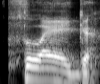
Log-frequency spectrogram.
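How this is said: The A is a very hard Wisconsin vowel. "In Wisconsin, it's flag. It's a very hard A"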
